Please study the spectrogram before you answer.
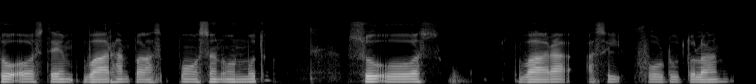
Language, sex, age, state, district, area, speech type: Kashmiri, male, 18-30, Jammu and Kashmir, Kulgam, rural, spontaneous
